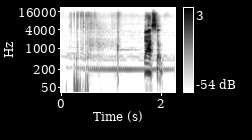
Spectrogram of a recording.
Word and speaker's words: jacinth: Jacinth. It is Jacinth. What? Oh, I was just wondering how to spell Jacinth, to pronounce Jacinth, because the C in here... it appears to be Jacinth.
